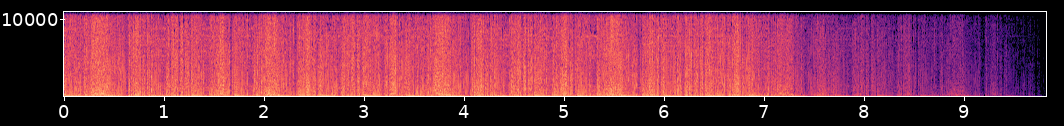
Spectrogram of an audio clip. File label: music dpcm; 1bitエセDPCM; 音量・ノイズ注意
